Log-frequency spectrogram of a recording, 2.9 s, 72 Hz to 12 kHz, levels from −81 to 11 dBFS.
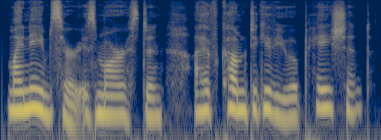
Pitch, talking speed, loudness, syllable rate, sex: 195 Hz, 270 wpm, -18 LUFS, 6.0 syllables/s, female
